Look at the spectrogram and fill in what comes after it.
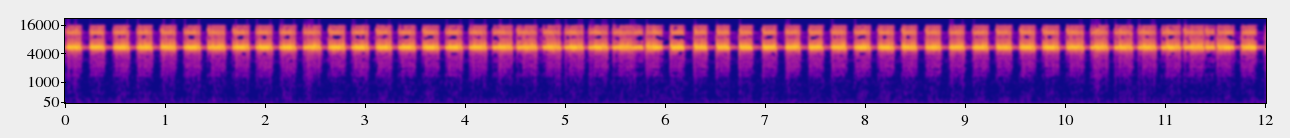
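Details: Two crickets chirping close up, a steady high-pitched pulsing trill of short scraping bursts, about four or five pulses per second, with a fainter overtone above; nothing else is heard.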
